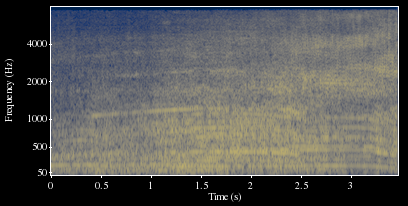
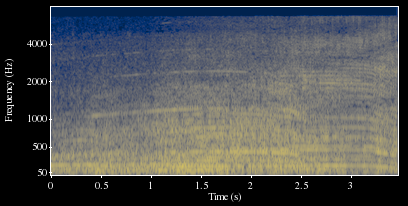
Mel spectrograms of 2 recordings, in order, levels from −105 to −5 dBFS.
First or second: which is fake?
first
